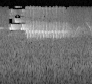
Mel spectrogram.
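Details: Eurasian wren singing at Kita-Karuizawa: a brief, very high, shrill trill of rapid buzzy notes, loud at first and fading after about a second, over faint background hiss.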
